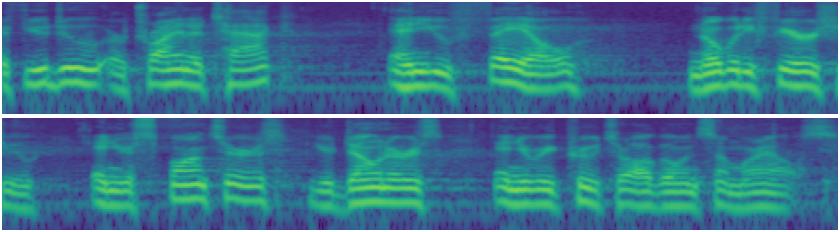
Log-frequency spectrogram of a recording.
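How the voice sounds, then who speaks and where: This is a man with a plain, everyday voice at a medium pitch. He moves at a moderate pace with ordinary pitch variation. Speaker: security consultant and former police officer. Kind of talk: conference presentation. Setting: stage with audience.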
